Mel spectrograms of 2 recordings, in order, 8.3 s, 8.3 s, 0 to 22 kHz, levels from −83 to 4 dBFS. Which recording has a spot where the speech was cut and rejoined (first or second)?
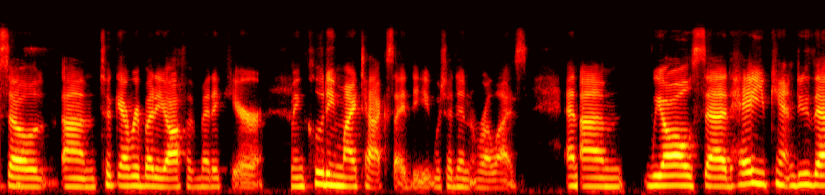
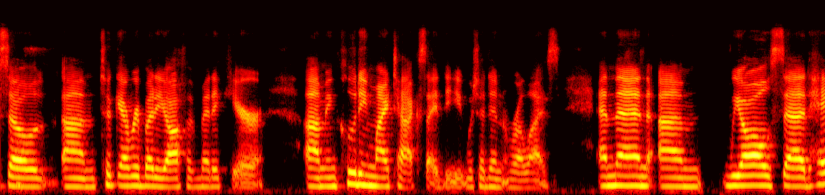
first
